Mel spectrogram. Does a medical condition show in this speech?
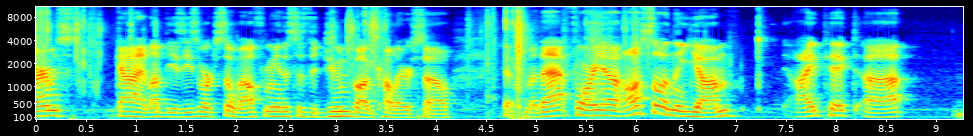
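No.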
